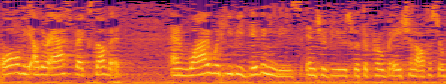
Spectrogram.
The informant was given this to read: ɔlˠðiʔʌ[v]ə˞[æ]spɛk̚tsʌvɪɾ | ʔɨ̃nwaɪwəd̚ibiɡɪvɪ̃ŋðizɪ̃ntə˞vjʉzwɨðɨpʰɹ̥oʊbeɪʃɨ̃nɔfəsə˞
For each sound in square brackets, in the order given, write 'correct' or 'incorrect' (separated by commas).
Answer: incorrect, correct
